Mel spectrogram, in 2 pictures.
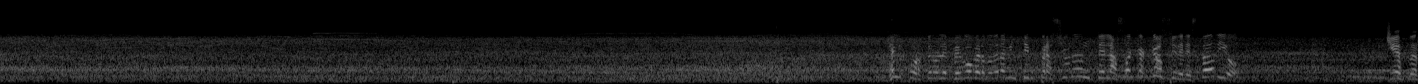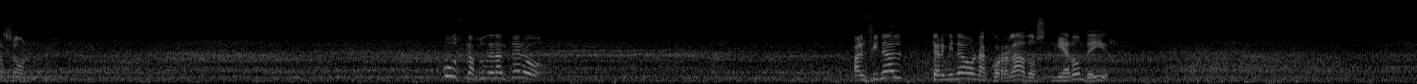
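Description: A stadium crowd murmurs and cheers steadily throughout.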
